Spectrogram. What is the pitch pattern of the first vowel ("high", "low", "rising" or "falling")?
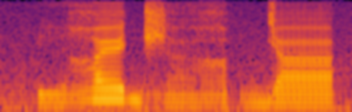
low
